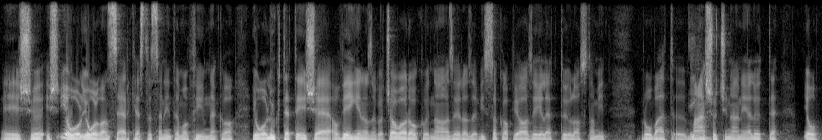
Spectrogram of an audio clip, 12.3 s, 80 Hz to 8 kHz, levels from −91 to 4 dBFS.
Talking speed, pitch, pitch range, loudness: 150 wpm, 80 Hz, 80-90 Hz, -18 LUFS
